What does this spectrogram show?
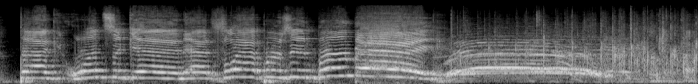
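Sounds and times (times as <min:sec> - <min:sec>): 
speech: 0:00.4 - 0:05.0
live crowd cheering and whooping: 0:04.3 - 0:06.9.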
